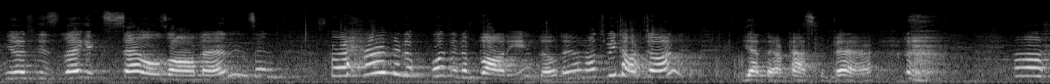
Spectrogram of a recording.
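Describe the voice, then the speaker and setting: A woman playing a garrulous, bawdy old nurse in a Shakespeare play, teasing and complaining with dramatic groans. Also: sits high. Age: older. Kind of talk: Shakespearean stage acting. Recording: echoey hall stage recording, background noise.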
